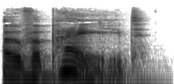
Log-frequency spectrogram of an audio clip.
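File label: "overpaid", British English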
